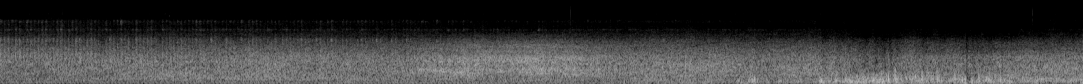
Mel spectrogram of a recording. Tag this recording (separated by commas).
Vehicle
